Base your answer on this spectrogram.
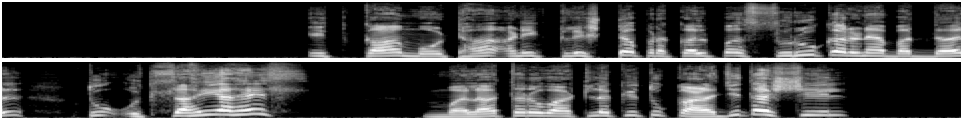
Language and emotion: Marathi, surprised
